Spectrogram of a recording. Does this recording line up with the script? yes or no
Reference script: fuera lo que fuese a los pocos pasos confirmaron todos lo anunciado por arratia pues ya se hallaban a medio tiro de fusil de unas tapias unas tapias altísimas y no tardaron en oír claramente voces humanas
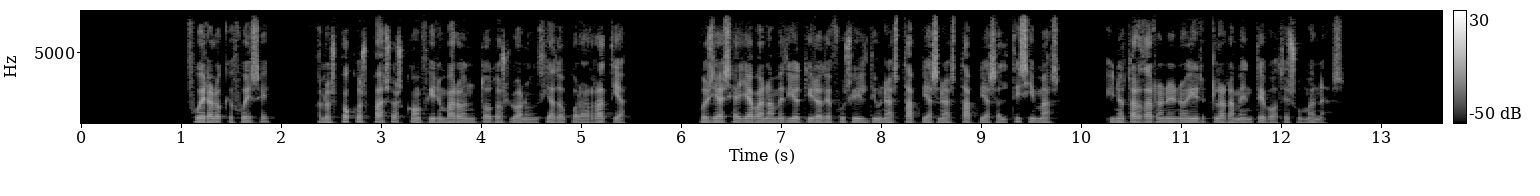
yes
